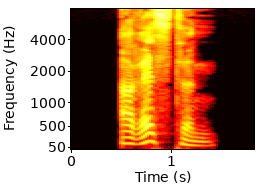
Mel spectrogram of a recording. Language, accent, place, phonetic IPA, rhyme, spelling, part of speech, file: German, Germany, Berlin, [aˈʁɛstn̩], -ɛstn̩, Arresten, noun, De-Arresten.ogg
- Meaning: plural of Arrest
